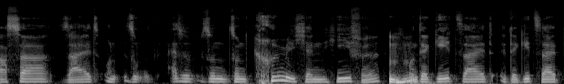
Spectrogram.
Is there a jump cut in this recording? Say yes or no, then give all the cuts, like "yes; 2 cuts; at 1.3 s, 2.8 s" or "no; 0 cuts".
no; 0 cuts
